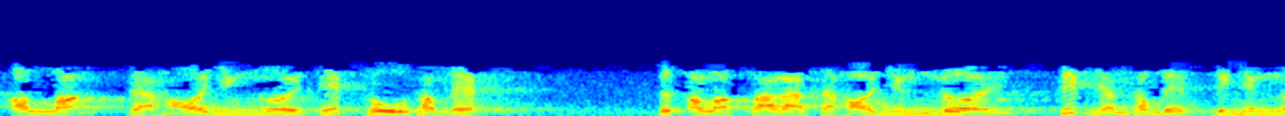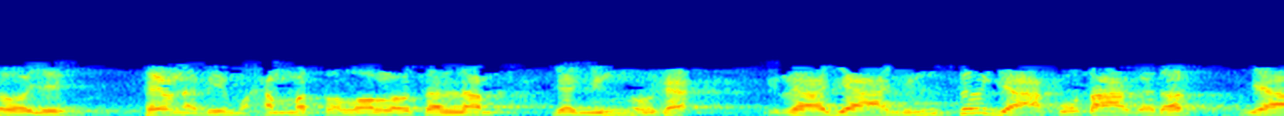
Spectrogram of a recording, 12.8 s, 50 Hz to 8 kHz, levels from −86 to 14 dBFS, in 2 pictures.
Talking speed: 210 wpm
